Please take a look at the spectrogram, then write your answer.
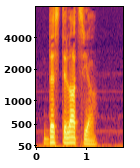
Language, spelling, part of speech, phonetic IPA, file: Polish, destylacja, noun, [ˌdɛstɨˈlat͡sʲja], Pl-destylacja.ogg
